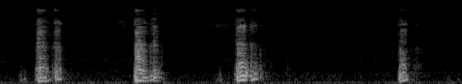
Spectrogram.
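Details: A female Ragdoll cat coughs and wheezes in four rough, airy bursts about a second apart, each with a rasping edge, the last shorter and sharper; unclear whether a hairball or illness.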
